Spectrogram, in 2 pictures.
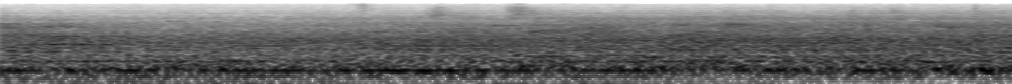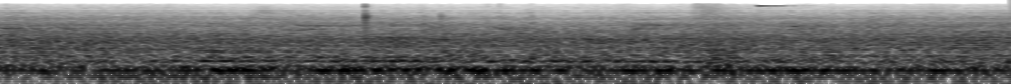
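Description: Steady urban background rumble of traffic and ambient noise with a low hum, with a light click about seven seconds in as the lift call button is pressed.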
